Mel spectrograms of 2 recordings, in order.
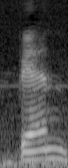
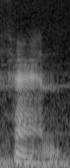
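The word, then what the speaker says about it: pan: একইভাবে আমরা যেটাকে প্যান বলতাম এখন হয়ে যাচ্ছে ফ্যান। সো আমার মনে হয় ক্লিয়ার, তাই না?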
